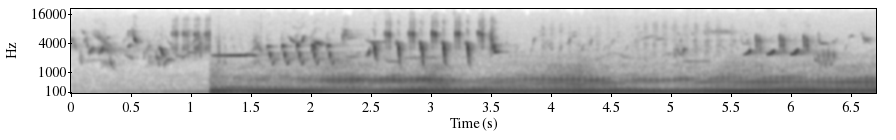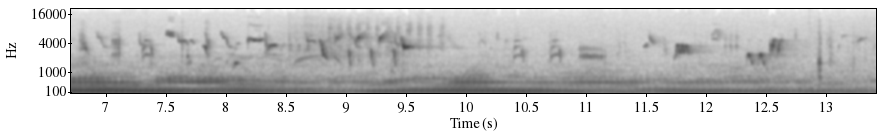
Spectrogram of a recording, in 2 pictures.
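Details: Common nightingale song of varied bursts, including quick repeated chirps, rattles and sudden whistled notes, heard over a loud, steady low humming drone that begins about a second in and continues to the end.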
